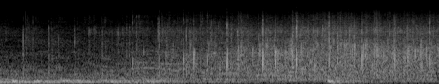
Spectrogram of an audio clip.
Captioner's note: applause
